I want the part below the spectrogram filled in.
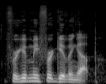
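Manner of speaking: heartfelt pastoral prayer. Acted. Leads a closing prayer.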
